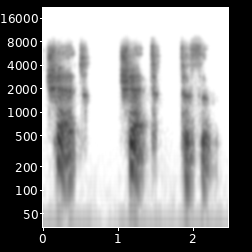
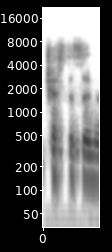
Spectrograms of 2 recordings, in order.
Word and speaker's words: Chet Chetson: That's Chet Chetson. And no one can pronounce his name. It's like a running joke. People say Chesterson and so forth, and he's always like having to correct them.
